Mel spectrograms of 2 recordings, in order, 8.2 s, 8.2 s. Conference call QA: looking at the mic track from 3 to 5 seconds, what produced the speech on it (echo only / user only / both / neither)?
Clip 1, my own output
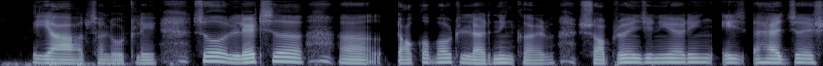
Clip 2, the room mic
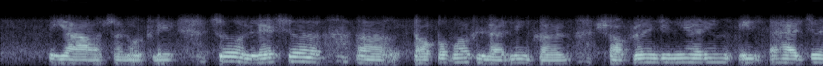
echo only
